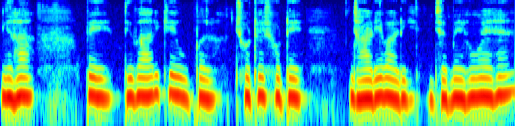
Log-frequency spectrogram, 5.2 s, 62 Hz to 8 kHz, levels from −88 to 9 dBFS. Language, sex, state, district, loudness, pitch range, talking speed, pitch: Hindi, female, Uttarakhand, Tehri Garhwal, -11 LUFS, 185-200 Hz, 115 wpm, 195 Hz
